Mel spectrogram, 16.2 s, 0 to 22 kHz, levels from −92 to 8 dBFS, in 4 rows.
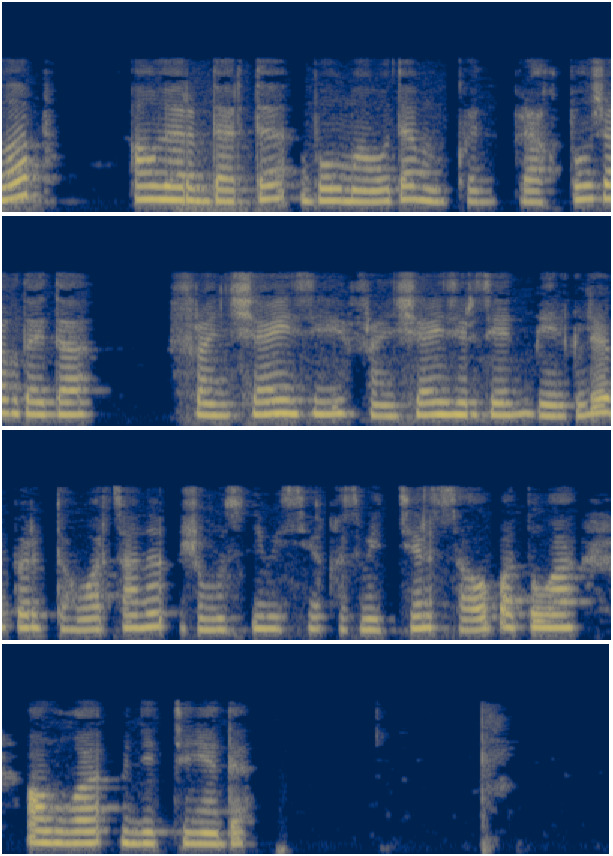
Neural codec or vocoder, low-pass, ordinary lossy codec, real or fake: none; 7.2 kHz; MP3, 48 kbps; real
